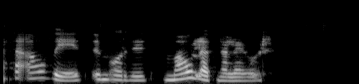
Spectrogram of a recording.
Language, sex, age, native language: Icelandic, female, 40-49, Icelandic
